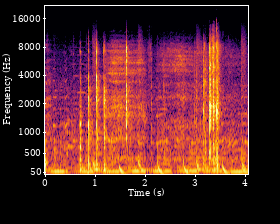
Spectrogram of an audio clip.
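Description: Background music with a few small sharp clicks and taps from metal tweezers on the plastic nail-accessory flattening tool, a quick cluster of them a little after three seconds in.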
